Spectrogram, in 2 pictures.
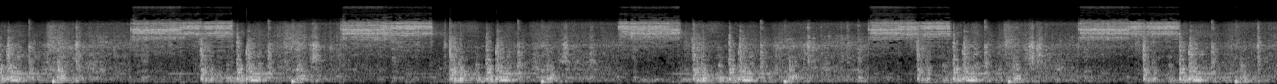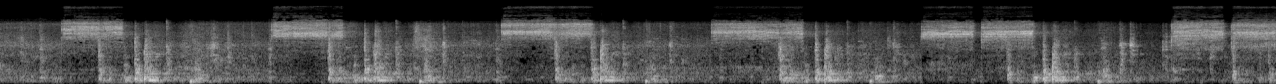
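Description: A press machine thumps and hisses in a steady repeating cycle.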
